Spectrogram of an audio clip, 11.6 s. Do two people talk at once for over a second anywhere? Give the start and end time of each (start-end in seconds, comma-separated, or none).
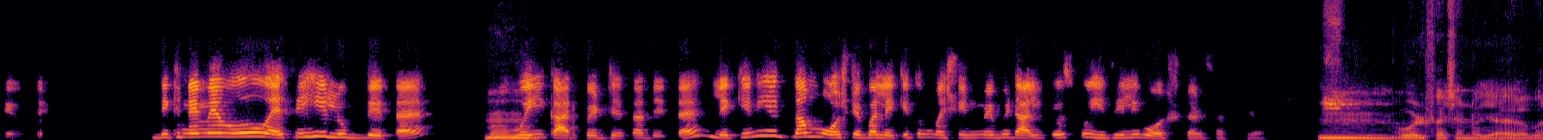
none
